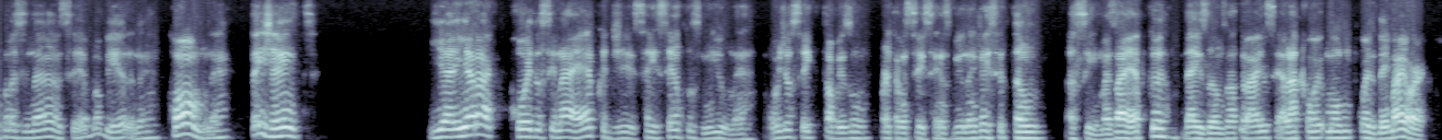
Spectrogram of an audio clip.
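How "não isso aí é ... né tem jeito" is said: dismissive, talking through laughter. Retelling a colleague's reply to his wife: imitating a laughing reply. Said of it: "e ficou rindo".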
